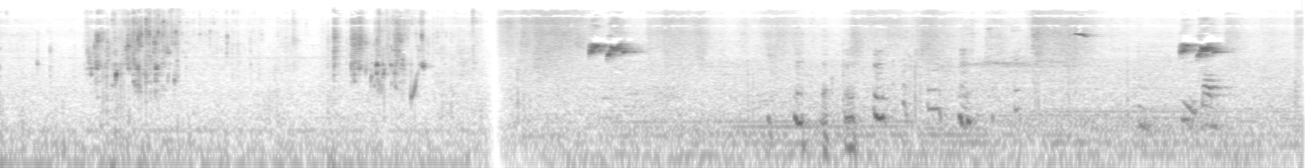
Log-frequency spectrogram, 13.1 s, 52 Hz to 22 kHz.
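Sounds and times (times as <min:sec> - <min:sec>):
water splashing in metal basin: 0:00.4 - 0:04.9.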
